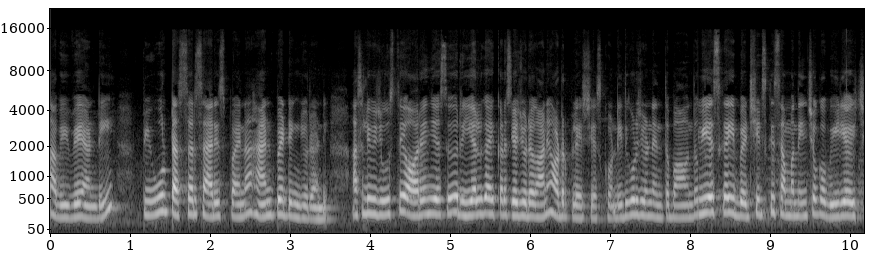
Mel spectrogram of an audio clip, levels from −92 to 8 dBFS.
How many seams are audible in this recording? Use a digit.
2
